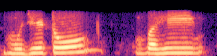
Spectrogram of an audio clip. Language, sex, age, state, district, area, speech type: Urdu, female, 30-45, Uttar Pradesh, Lucknow, rural, conversation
